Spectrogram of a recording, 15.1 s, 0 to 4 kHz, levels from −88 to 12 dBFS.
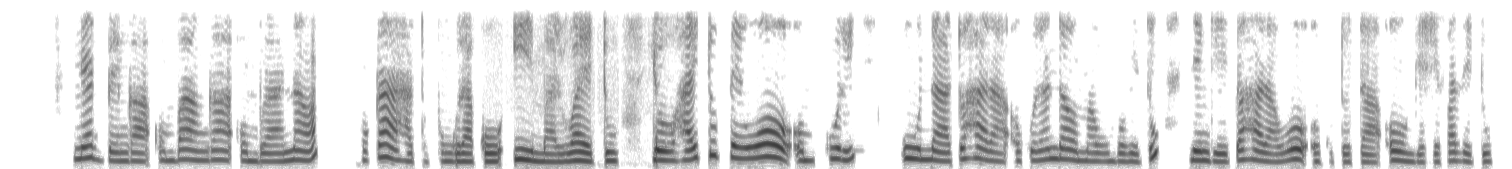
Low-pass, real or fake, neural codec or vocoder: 3.6 kHz; real; none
